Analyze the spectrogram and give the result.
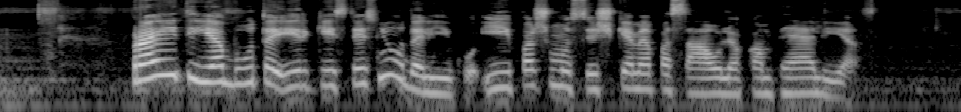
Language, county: Lithuanian, Klaipėda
